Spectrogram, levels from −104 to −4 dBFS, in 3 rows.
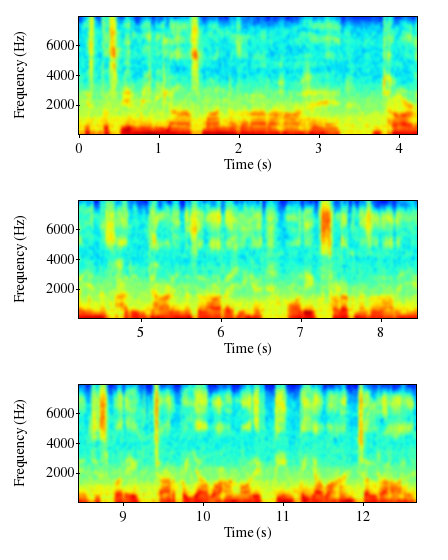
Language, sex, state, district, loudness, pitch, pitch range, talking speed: Hindi, male, Maharashtra, Nagpur, -16 LUFS, 155 Hz, 150-160 Hz, 175 wpm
